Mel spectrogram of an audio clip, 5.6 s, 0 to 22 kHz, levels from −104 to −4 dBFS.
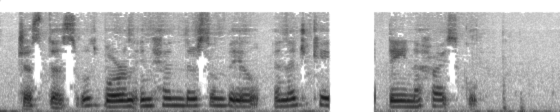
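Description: At 3.28 s the speech drops out in a digital broadcast dropout: the receiver stopped getting decodable frames, so it muted through a fade of about 8 ms and stayed silent until 3.75 s, with roughly 0.46 s of programme gone, which fits a run of about nineteen 24 ms frames. It sounds like an abrupt hole in the speech. The waveform flattens to silence, and the spectrogram shows a clean vertical blank band across all frequencies.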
